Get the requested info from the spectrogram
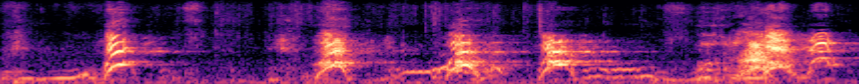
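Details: Back-yard romp by a dog: sharp barks with a rising onset, spaced about a second apart, over a quiet background.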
